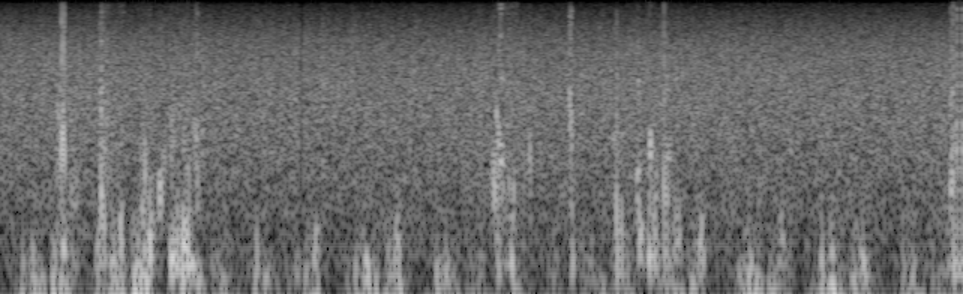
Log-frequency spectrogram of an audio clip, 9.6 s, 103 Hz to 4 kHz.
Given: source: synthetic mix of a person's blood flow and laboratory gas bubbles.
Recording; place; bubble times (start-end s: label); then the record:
Doppler ultrasound of blood flow; precordium
0.57-0.82 s: bubbles
0.98-1.30 s: bubbles
1.39-2.07 s: bubbles
4.93-5.22 s: bubbles
5.31-5.37 s: bubbles
5.71-5.80 s: bubbles
6.15-6.33 s: bubbles
6.39-6.87 s: bubbles
9.50-9.64 s: bubbles
From the record:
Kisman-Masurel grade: 223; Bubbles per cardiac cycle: several, 3 to 8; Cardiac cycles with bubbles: 10 to 50%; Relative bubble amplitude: loud (0.450 to 0.775); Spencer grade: 2 (many but less than half of the cardiac periods contain bubble signals, singularly or in groups); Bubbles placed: anywhere in the cardiac cycle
